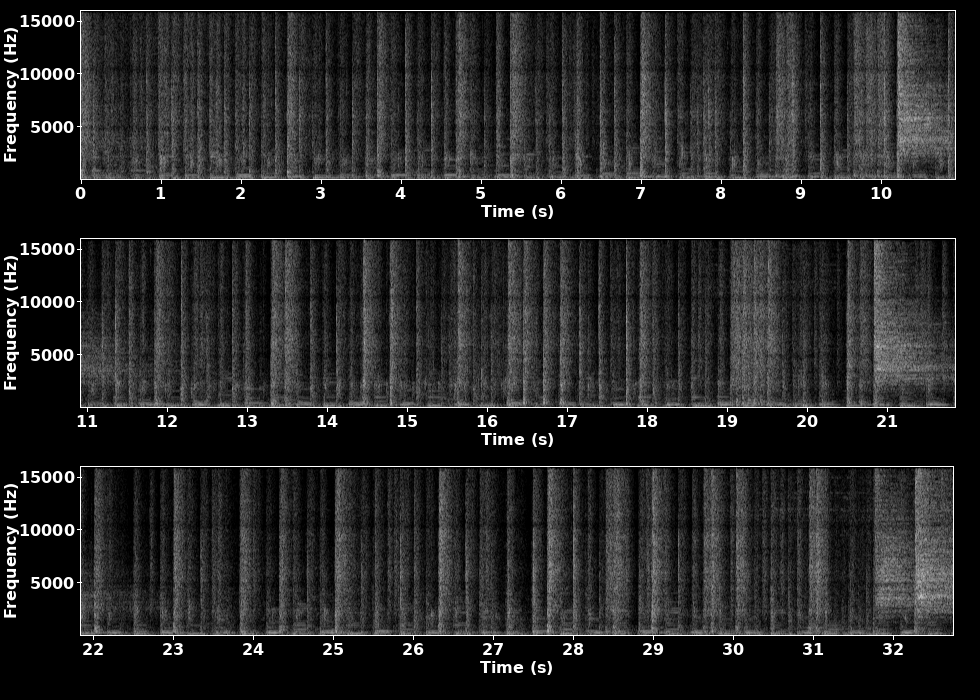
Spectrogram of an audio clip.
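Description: Live band playing: a Tama drum kit keeps a busy beat with rimshots and bass drum under bass guitar and a plucked lute-like string instrument, with cymbal washes about ten and twenty seconds in.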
